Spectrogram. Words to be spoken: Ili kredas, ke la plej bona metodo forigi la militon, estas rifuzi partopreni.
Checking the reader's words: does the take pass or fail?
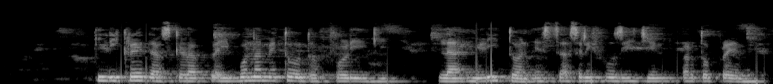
fail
